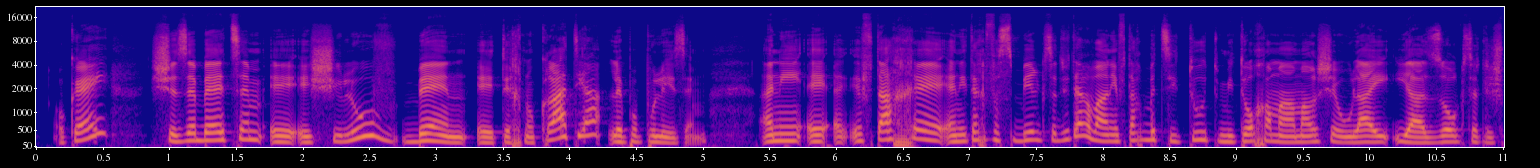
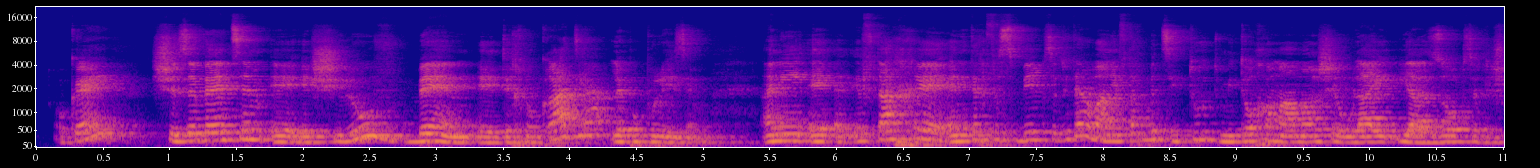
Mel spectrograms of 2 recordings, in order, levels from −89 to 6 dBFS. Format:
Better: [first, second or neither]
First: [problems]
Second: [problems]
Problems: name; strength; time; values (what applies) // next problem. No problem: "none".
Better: first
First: none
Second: room echo; noticeable; dies away in 0.7 s // off-mic speech; far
